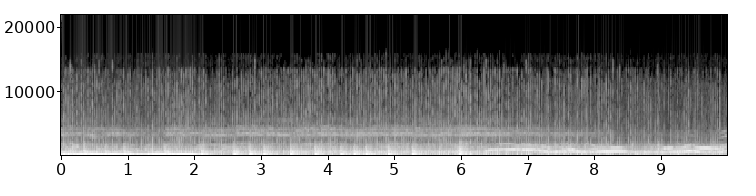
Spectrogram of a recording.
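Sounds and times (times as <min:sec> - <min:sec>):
drums pounding: 0:00.0 - 0:08.0.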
